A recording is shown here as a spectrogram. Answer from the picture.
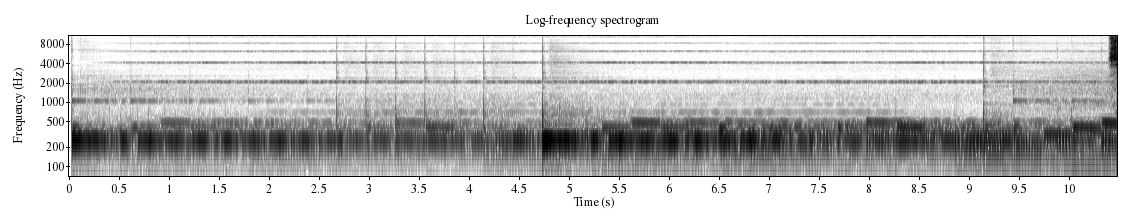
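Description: Ambient background music of sustained low notes that shift in pitch every second or so, with a few light ticks around the middle.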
